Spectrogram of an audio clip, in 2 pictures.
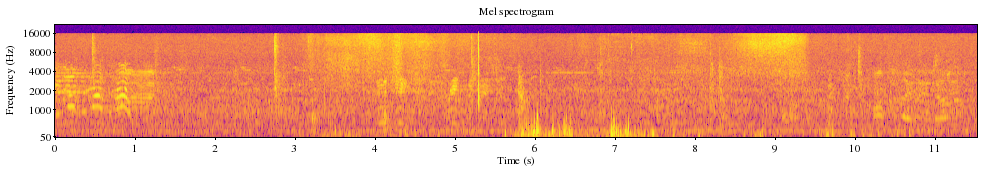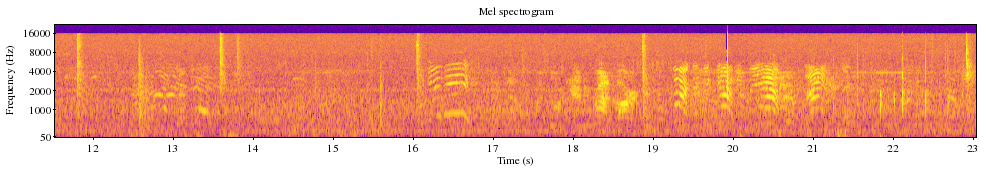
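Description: Young women shout to each other across an open field, far off.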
